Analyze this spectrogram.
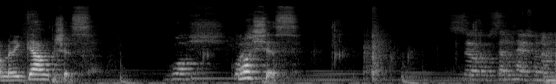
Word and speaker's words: gouache: Hur uttalar man det? Gouaches.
